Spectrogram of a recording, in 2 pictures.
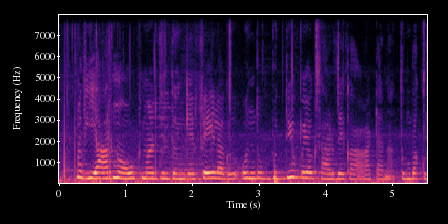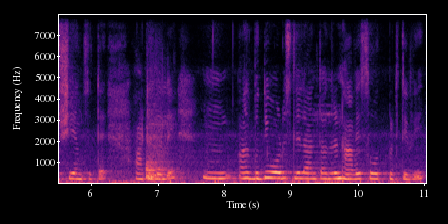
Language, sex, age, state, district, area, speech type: Kannada, female, 30-45, Karnataka, Hassan, urban, spontaneous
